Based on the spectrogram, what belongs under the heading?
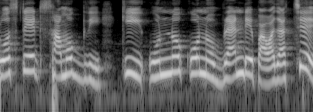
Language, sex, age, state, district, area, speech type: Bengali, female, 18-30, West Bengal, Jhargram, rural, read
